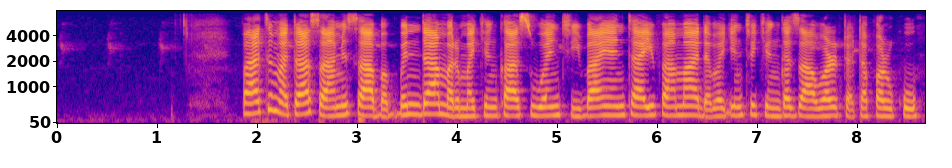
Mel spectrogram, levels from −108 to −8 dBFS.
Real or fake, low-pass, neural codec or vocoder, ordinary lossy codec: real; 7.2 kHz; none; none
